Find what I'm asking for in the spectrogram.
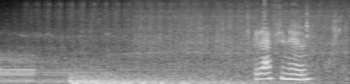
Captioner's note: cameras clicking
